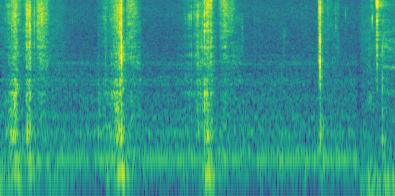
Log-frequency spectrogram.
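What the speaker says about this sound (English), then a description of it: "we're cutting up lots of the lines of the onion" Knife finely dicing an onion on a cutting board, a few quiet, close crisp chops and crunches spaced irregularly over soft background noise.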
